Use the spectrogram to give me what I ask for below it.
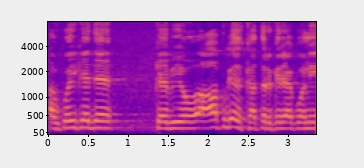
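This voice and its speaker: Over noticeable background noise, a man speaks at a high pitch with monotone, flat intonation. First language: Rajasthani (speaking Hindi). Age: 60s. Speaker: journalist and Rajasthani language advocate. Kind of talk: speech to students.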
